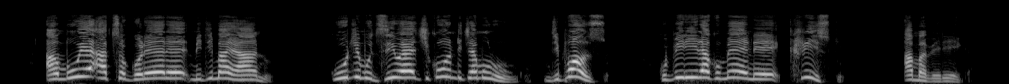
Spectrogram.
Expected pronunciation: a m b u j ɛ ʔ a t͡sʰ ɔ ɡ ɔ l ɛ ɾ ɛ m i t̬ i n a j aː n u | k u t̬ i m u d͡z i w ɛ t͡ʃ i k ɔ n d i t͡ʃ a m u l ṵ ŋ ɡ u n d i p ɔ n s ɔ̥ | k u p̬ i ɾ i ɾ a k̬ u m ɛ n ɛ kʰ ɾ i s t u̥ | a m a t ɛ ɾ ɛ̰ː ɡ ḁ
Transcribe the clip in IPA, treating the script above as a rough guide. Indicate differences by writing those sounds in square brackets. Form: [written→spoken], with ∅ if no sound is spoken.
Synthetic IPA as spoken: a m b u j ɛ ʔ a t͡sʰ ɔ ɡ ɔ l ɛ ɾ ɛ m i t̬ i [n→m] a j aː n u | k u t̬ i m u d͡z i w ɛ t͡ʃ i k ɔ n d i t͡ʃ a m u l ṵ ŋ ɡ u n d i p ɔ n s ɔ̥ | k u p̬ i ɾ i ɾ a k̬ u m ɛ n ɛ kʰ ɾ i s t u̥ | a m a [t→p] ɛ ɾ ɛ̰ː [ɡ→k] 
